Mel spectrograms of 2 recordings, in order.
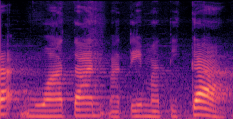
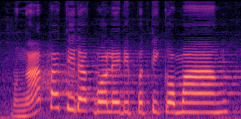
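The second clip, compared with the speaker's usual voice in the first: "Mengapa tidak boleh dipetik, Komang?" much higher and fast, rising to "Komang"; questioning intonation; 8 semitones higher, 4 dB louder than usual. Shown as a demonstration. Teacher demonstrates question intonation to pupils, higher and fast. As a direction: ask it brightly with a lifted question tune. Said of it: "Ibu Guru bacakan ulang ya kalimat tanya".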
